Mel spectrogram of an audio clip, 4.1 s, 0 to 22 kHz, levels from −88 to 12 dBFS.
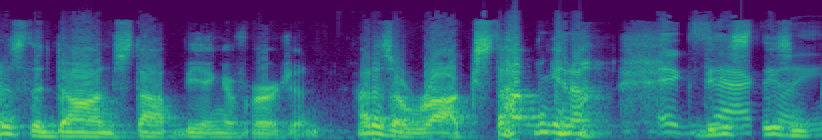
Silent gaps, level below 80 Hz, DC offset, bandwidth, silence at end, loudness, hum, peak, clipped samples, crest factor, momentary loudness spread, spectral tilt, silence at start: none; -42 dBFS; under 0.1%; 14 kHz; 0 s; -10 LUFS; none; 0 dBFS; 0.5%; 10 dB; 9 LU; -4.5 dB/octave; 0 s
